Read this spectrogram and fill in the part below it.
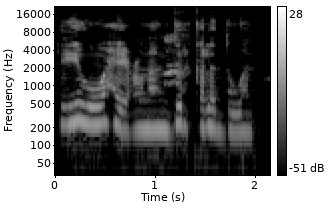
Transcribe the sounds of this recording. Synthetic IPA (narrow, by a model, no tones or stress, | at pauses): rɪjɪɦʊwɑħɑjʕʊnaːnd̪ɪrkʰɐlɐd̪ʊwɐn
